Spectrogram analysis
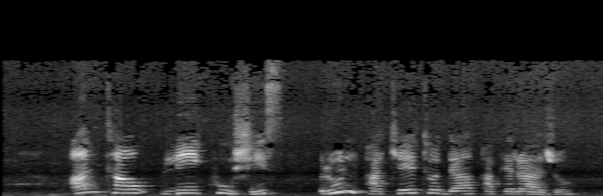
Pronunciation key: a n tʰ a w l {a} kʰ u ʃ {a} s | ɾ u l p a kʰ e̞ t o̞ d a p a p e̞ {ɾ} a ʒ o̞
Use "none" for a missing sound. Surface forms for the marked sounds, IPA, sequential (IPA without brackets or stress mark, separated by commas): i, i, ɾ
